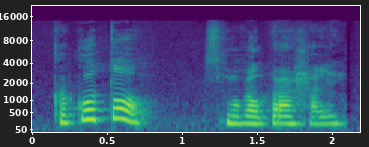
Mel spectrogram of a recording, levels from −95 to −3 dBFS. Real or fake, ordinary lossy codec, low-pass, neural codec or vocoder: fake; none; 14.4 kHz; codec, 44.1 kHz, 3.4 kbps, Pupu-Codec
